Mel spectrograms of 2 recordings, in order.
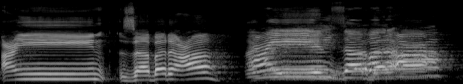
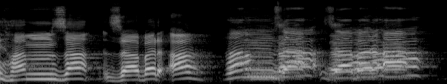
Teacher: जब हम आइन की अदायगी करेंगे तो इसे हम हलक के दरमियाने हिस्से से पढ़ेंगे, और जब हम हमज़ा की अदायगी करेंगे तो इसे हम हलक के निचले हिस्से से पढ़ेंगे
